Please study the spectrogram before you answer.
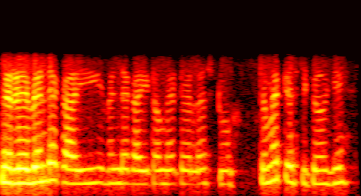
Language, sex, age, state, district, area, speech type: Kannada, female, 60+, Karnataka, Udupi, rural, conversation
